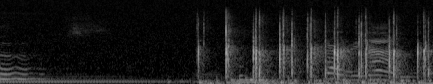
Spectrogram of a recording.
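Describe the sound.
A sustained musical note ends a sung performance, then a small group behind the camera breaks into applause: a quick, uneven patter of hand claps, fairly loud, lasting a couple of seconds with faint voices mixed in.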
